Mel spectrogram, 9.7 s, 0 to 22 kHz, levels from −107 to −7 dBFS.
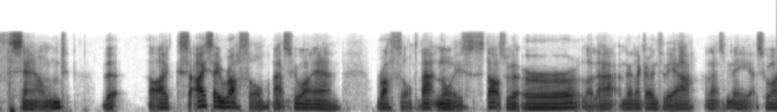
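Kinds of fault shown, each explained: No faults can be heard in this speech clip. It has passed through the AMR wideband (HD Voice) codec at 12.65 kbit/s, which leaves only light coding damage and nothing above about 7.6 kHz.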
